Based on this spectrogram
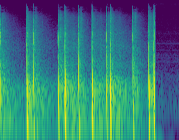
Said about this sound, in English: Okay, I know what fireworks look like.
